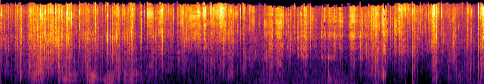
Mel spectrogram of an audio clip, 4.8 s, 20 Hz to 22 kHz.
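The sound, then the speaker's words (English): Paper crinkling and tearing as a roll of Kodak 100 ASA extra-saturated slide film, about 12 years out of date and wrapped in backing paper, is handled. The crackle is dense, continuous and fairly loud throughout. “inside you've got the roll with the paper. It's basically paper wrapped around film.”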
